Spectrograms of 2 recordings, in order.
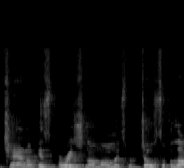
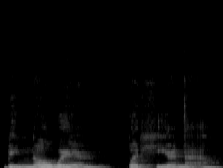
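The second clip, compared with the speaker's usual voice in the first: guided meditation; 6 semitones lower than usual. Real, not acted. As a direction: ease listeners gently into calm, unhurried and even.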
